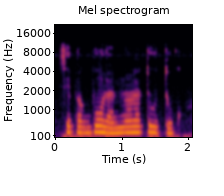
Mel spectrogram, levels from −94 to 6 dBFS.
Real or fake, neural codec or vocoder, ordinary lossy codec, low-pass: real; none; none; none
